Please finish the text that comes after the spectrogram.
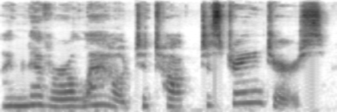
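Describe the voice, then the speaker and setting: Kadının canlandırdığı ince sesli, hevesli genç kız. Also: female voice, sits high, animated, normal speed, voice pushed up. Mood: wary, protesting. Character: polite, eager, hard-working young Cinderella girl. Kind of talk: picture-book read-aloud.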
